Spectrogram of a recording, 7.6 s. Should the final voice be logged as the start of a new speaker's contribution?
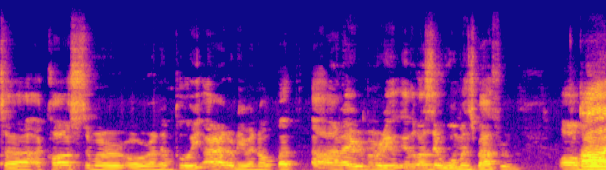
Yes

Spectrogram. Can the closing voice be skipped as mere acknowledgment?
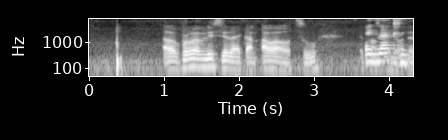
No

